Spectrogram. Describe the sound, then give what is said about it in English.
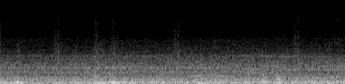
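A truck driving past, its deep engine rumble holding steady and fairly loud throughout, a continuous low drone with a faint hiss above it and no voices. “This truck is trying to be in the way.”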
